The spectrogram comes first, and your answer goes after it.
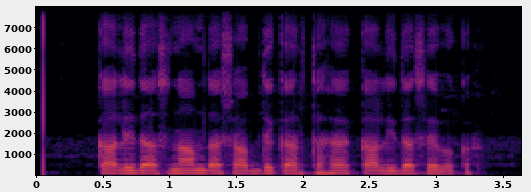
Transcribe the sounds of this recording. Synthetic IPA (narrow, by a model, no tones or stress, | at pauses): kaːliːd̪aːsnaːmd̪aːʃaːb̚d̪ekəɾt̪ʰaɦɛːkaːliːd̪aːseːʋək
